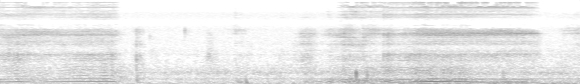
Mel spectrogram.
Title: Cooper the Dog Snoring and Dreaming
